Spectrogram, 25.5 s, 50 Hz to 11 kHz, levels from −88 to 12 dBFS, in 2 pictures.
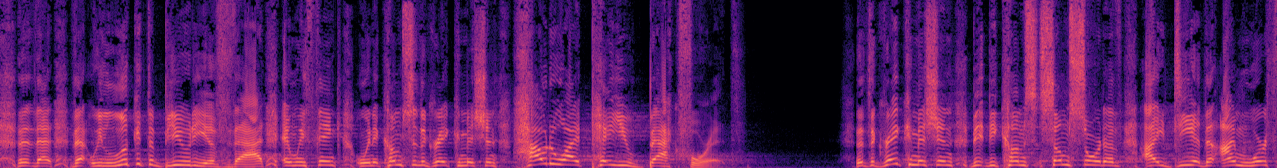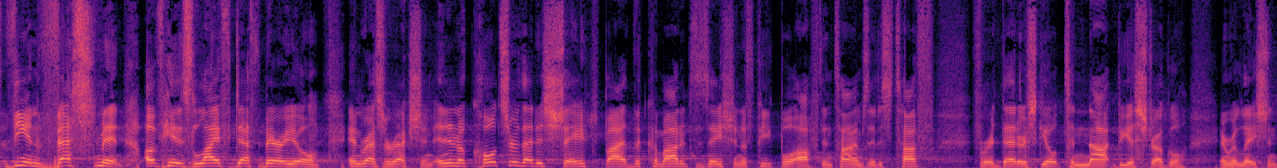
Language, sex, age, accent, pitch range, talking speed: English, male, 30-49, American, 165-230 Hz, 180 wpm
